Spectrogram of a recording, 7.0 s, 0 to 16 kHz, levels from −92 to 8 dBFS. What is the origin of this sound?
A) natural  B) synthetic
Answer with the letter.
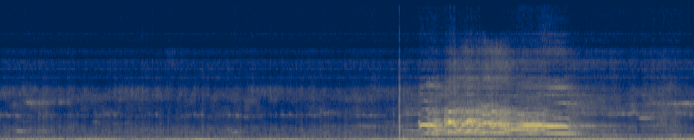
B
